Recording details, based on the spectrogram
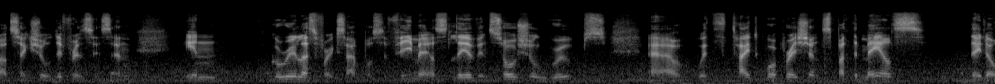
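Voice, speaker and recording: A man speaks at a moderate pace with a Swedish accent. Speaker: zoology professor and author. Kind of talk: live call-in show interview. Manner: halting, with restarts.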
